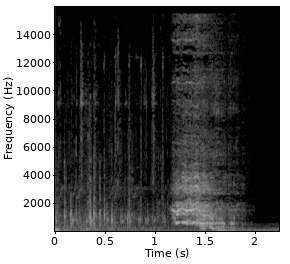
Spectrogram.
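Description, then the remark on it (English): Steady clip-clop of hooves from a horse-drawn carriage slows and stops, then a horse lets out a loud, wavering whinny that fades away. No one speaks. “And you feel the carriage come to an abrupt stop.”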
